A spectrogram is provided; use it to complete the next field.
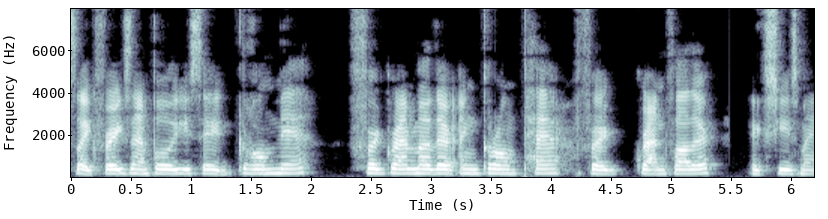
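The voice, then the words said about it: Playful French accent. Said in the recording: “your fun French accent”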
